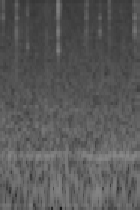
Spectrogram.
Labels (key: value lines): label: ambient
recorder: HydroMoth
